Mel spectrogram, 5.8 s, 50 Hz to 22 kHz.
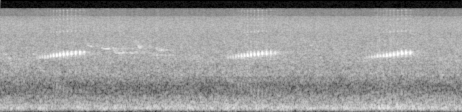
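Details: Decorah North nest eaglets, lazy afternoon, 13 April 2017, with pinfeathers starting to show; three high, thin whistled peeps, each gently rising, spaced roughly every two seconds over a continuous low hum.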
